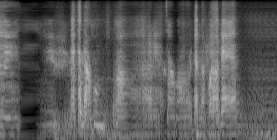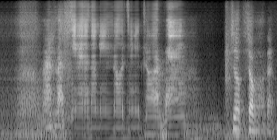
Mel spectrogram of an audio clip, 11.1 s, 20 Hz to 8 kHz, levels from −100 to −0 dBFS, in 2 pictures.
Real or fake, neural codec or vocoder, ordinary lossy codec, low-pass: fake; codec, 16 kHz, about 1 kbps, DyCAST, with the encoder's durations; none; none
